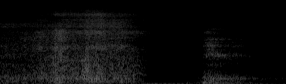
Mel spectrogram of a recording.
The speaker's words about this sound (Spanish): Cogemos aire.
